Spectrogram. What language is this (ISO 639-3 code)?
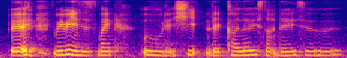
eng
